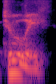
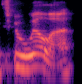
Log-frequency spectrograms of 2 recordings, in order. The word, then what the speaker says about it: Tooele: I didn't know you lived in Thule or in the Thule. I was born in Tooele. Oh, good. If you look at it on paper, it's like Thule.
